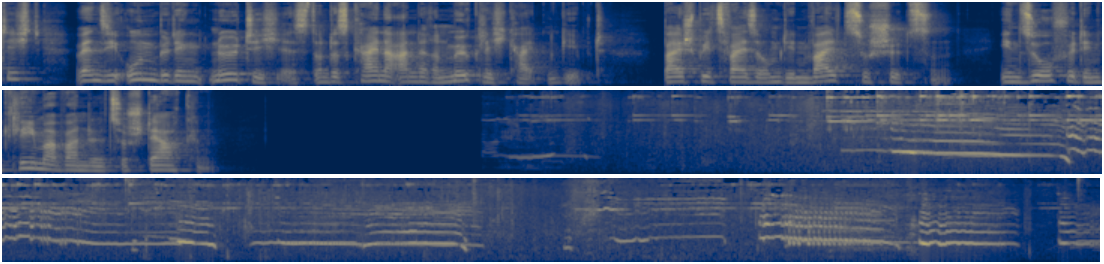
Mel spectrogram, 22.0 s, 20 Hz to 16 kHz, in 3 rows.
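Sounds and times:
speech: 0.0 - 8.8
excited hunting dogs whining and yelping: 10.6 - 11.8, 12.4 - 21.9.

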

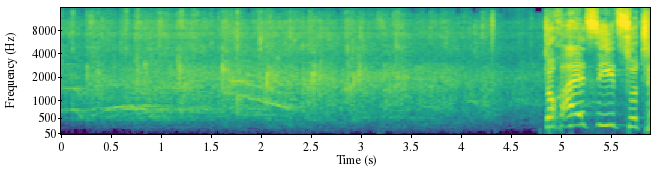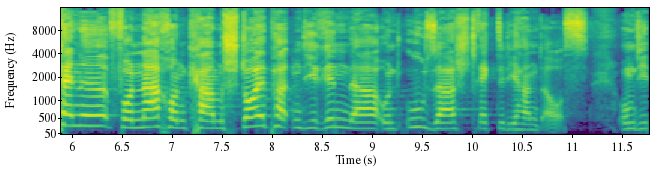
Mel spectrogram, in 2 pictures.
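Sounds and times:
faint whoops or voices: 0.0 - 2.6
crowd applauding: 0.0 - 5.1
speech: 4.9 - 11.7.

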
